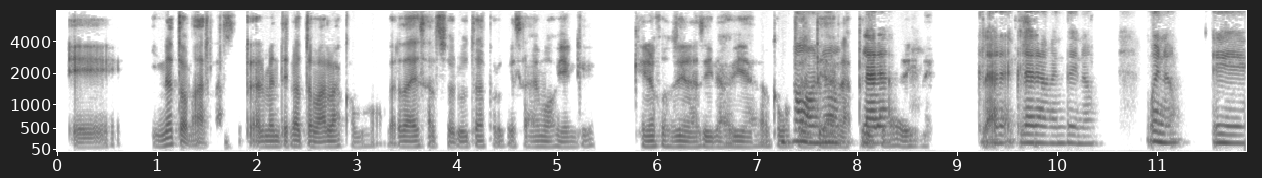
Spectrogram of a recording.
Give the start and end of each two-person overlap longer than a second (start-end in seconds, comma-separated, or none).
7.2-8.5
